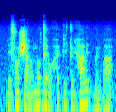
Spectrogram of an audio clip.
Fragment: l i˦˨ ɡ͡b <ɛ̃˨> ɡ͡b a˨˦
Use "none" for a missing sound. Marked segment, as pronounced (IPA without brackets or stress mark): ɛ̃˨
